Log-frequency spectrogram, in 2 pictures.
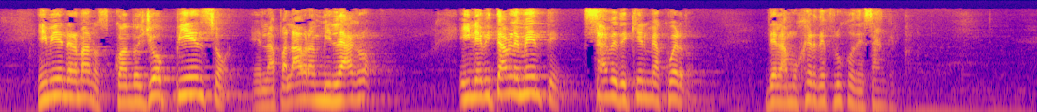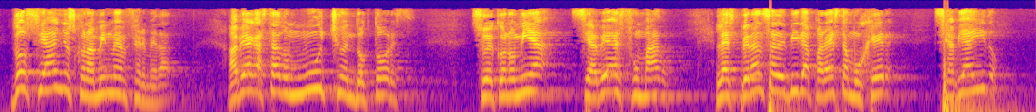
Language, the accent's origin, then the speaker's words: Spanish; Matamoros, Tamaulipas, Mexico; cuando yo era niño, a mí me ocupaban mucho para dar discursos en nombre de la niñez matamorense. Yo soy de Matamoros.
